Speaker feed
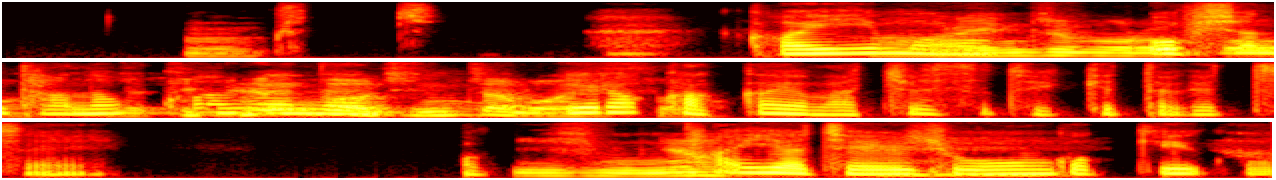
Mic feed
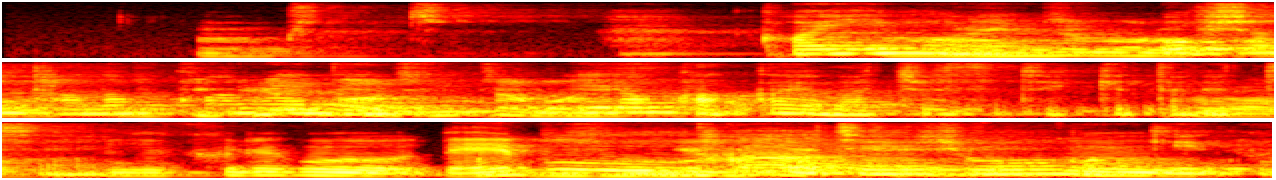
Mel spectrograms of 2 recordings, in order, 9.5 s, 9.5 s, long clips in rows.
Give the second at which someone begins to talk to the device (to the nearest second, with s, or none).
6 s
